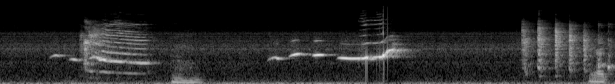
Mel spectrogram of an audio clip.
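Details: Caged Timneh African grey parrot, recorded in 2012, making various noises: slurred whistles and a warbling rising whistle, a low grunt, then a burst of harsh buzzy squawks.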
